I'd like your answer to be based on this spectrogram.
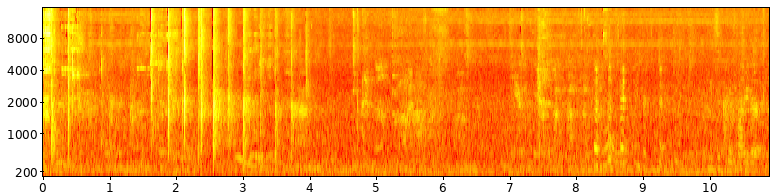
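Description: Glasses clink in a wedding toast, a quick cluster of bright chimes near the start, among chatter and voices in a lively gathering.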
